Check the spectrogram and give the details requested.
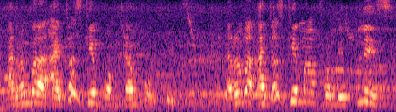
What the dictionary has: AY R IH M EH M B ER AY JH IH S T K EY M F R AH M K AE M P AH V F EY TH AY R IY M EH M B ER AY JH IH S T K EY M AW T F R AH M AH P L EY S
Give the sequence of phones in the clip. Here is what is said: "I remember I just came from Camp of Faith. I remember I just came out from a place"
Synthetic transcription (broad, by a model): AY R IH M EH M B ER AY JH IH S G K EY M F R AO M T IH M F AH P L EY S AY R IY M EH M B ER AY JH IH S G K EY M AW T F R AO M AH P L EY S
